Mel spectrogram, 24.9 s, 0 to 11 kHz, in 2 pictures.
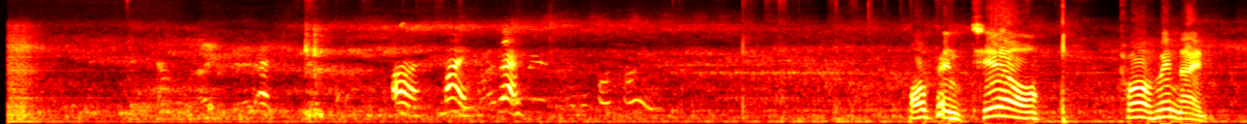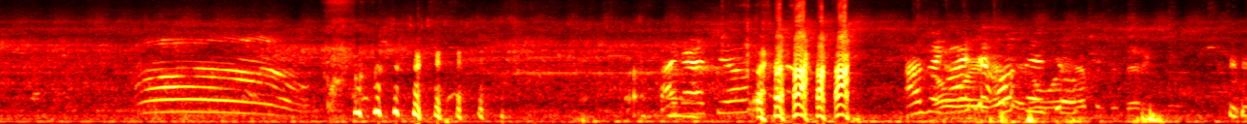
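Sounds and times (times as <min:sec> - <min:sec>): steady low hum: 0:00.1 - 0:24.9
person laughing: 0:15.6 - 0:17.6, 0:20.0 - 0:21.1.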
